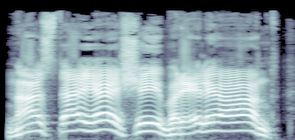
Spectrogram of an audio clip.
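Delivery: high, drawn-out rejoicing; elated yell. A narrator's reading. Coach thrilled with his discovery, elated yell. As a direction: cry it slowly, savouring the find. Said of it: "завопил он вдруг опять".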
